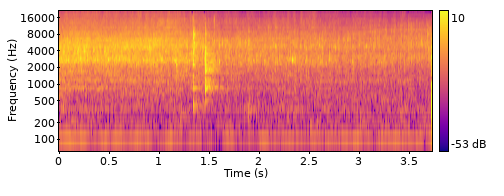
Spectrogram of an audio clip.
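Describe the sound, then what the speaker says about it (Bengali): Vegetable stalks fry in hot oil with a constant soft sizzle and a few sharp spatters near the end, while dried shrimp and bitter gourd dishes are being made. No one talks. "এদিকে ডাটাটা তেলে দিয়ে দিচ্ছি"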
